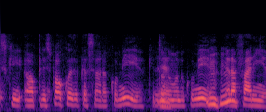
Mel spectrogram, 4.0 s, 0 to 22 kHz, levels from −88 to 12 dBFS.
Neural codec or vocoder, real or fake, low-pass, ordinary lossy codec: none; real; 7.2 kHz; none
